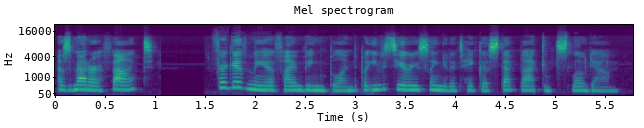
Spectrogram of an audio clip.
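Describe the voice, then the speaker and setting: A woman's voice: medium pitch, moderate pace, close to an everyday voice. A woman playing a bossy, caring young wife. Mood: tender, pleading. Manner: bossy teasing scolding that turns gentle and pleading. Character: firm, caring young wife scolding an overworking spouse. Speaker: ASMR roleplay performer. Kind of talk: audio roleplay addressed to the listener.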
